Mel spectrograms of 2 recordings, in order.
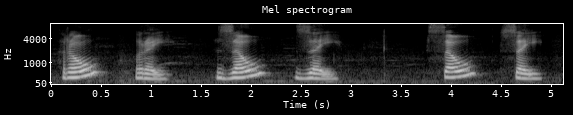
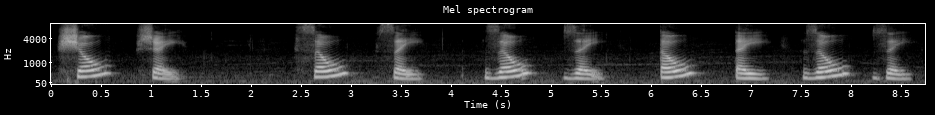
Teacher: سبھی حرف نرمی اور جلدی سے پڑھے جا رہے ہیں، کوئی بھی حرف کھینچ کر نہیں پڑھا جا رہا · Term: حرف لین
